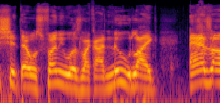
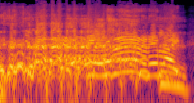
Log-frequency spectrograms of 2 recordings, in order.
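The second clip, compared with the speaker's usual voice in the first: high, loud, slow laughing question; 8 semitones higher, 4 dB louder, slower than usual. Real, not acted. Telling friends he was high, laughing hard. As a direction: crack up while asking.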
